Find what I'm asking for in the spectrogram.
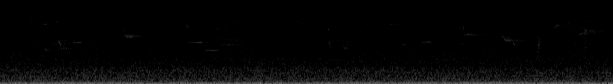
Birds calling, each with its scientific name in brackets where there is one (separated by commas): Gray Catbird (Dumetella carolinensis)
